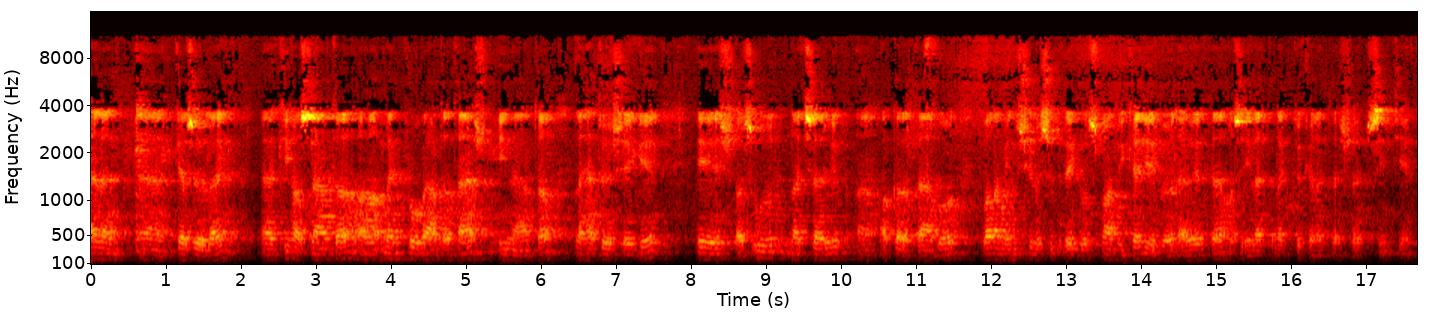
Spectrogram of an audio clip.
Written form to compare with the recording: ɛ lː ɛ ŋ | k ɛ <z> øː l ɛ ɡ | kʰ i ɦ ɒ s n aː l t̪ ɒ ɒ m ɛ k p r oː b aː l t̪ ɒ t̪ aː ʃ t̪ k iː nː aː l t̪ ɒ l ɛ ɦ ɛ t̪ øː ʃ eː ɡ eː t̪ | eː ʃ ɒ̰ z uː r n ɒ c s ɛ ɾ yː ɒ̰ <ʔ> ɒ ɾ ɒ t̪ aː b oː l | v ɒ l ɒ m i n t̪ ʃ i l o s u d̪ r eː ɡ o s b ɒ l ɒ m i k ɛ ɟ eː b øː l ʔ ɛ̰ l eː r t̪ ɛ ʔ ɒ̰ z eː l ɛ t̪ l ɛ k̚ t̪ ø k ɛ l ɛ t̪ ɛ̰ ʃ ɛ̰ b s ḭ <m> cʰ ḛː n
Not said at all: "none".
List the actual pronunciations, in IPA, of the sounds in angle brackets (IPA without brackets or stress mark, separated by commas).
z, k, ɲ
